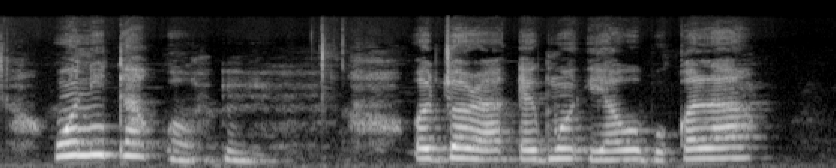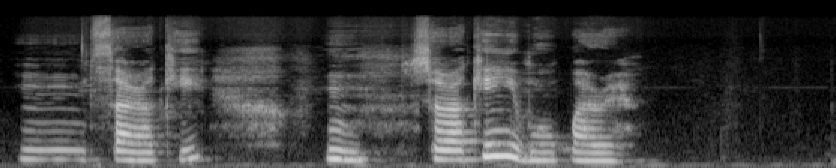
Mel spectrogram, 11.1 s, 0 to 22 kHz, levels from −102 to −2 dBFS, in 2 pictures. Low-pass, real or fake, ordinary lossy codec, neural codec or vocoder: 14.4 kHz; real; none; none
